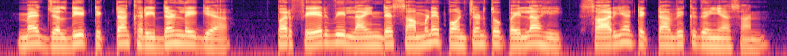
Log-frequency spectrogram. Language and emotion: Punjabi, sad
